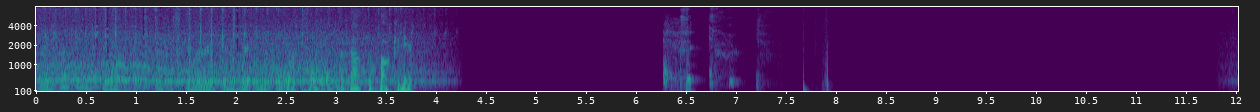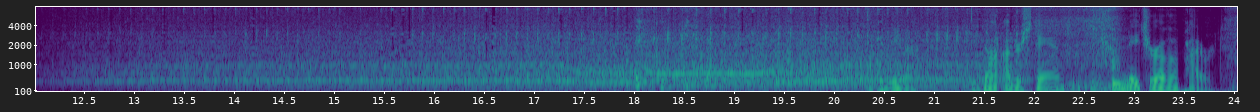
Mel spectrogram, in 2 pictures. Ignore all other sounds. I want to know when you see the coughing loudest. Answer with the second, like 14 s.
18 s.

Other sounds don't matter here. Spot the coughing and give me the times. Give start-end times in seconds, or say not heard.
6.2-8.0, 18.0-18.8.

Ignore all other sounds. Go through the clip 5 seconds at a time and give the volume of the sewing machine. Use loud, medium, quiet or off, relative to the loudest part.
loud, off, medium, loud, loud.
